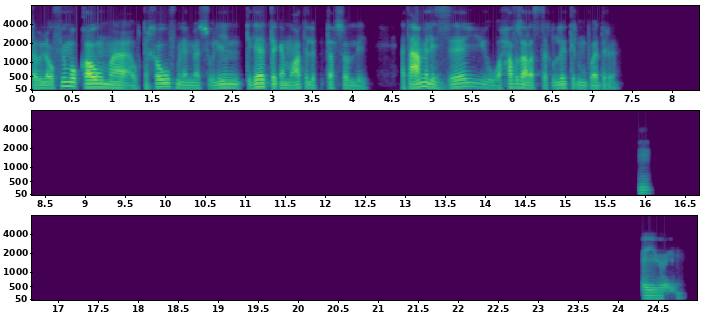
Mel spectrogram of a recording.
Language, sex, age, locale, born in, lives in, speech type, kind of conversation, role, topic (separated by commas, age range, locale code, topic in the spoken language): Arabic, male, 20-24, ar-EG, Egypt, Egypt, read, expert-assistant, asker, لو حبيت أنظم مشروع بيهدف لتحسين نظم الحكم المحلي في مصر، أبدأ منين وأحط إيه في الاعتبار؟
